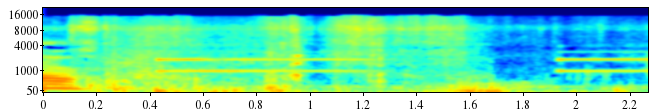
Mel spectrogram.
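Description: Infiniti Q50 dashboard warning chime: a steady electronic tone held for about a second, then sounding again just before the end, part of a regular on-off repeat.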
